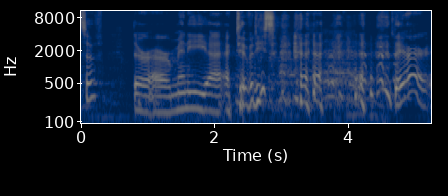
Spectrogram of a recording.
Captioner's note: laughter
